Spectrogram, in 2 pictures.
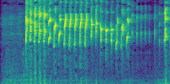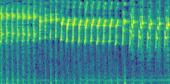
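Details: Lovebird giving a long rattling trill of rapid harsh high pulses, broken by a short gap near three seconds then resumed steadily; played to trigger other lovebirds into trilling.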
